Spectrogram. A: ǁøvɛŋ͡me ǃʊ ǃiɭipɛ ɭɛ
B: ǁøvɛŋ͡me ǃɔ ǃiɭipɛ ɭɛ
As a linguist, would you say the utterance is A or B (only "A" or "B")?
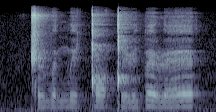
B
